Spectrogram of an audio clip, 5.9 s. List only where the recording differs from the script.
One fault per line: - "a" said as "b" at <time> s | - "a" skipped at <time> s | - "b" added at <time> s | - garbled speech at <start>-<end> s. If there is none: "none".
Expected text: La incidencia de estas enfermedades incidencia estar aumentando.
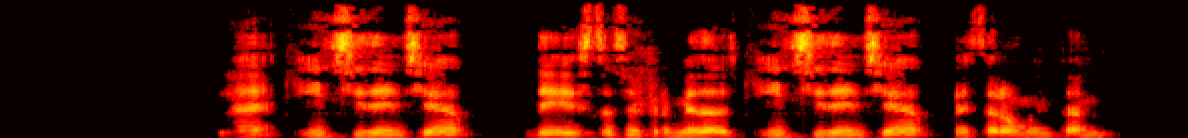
none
